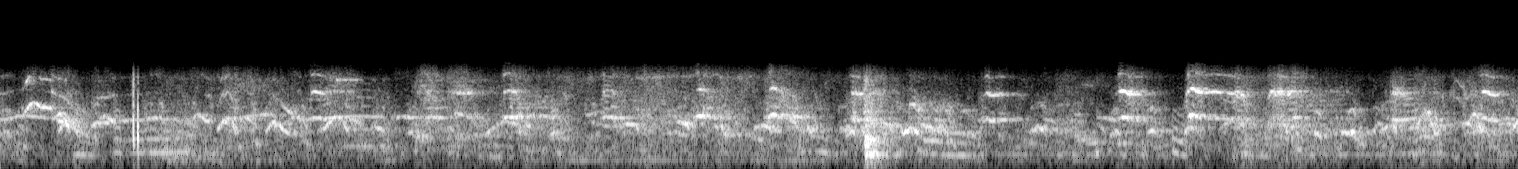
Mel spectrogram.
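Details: Litter of German Shepherd puppies about two weeks old, born in late December, giving a steady overlapping chorus of thin whimpers, squeaks and yips that rise and fall, with occasional faint human voices.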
